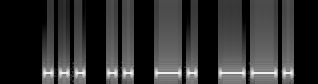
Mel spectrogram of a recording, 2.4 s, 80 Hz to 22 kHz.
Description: Morse code, heard as a keyed tone, about 20 wpm, 600 Hz. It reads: SING
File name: cw-books / winnie-the-pooh / winnie-20wpm-page-0075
